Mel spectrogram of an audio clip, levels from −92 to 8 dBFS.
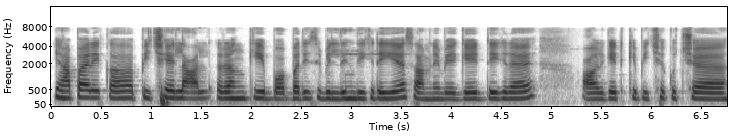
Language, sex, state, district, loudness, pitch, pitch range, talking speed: Hindi, female, Maharashtra, Mumbai Suburban, -16 LUFS, 210 Hz, 200-220 Hz, 195 wpm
